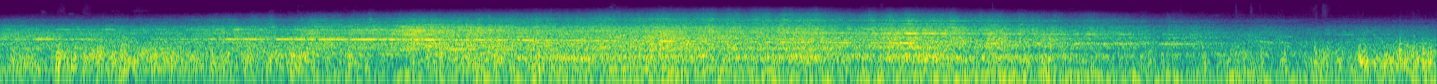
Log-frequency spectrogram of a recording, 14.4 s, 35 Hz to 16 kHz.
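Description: Boeing 777 twin jet engines at takeoff thrust as the airliner rolls past down the runway and lifts off. The roar swells to its loudest about halfway through and then fades, and the engines' whine drops in pitch as the plane goes by.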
